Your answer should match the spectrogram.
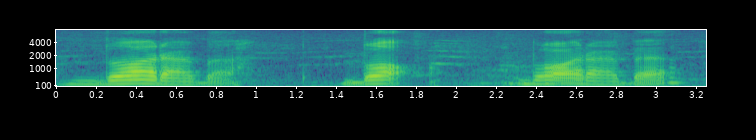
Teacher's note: اکثر مشہور قاریان قرآن کی تلاوت پر اگر دقت کیا جائے تو مشخص ہو جاتا ہے کہ حرف ضاد کو دال مفخم کی طرح ادا کرتے ہیں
